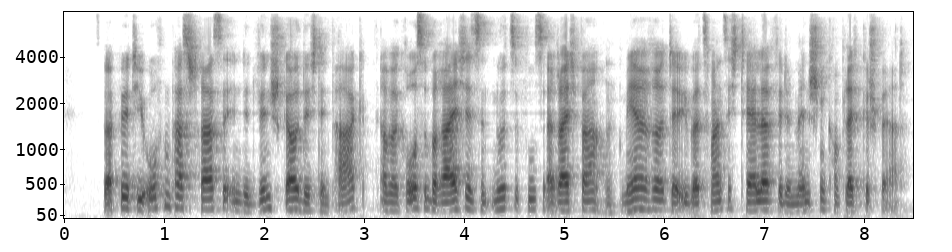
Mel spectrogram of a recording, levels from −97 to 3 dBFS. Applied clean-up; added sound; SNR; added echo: neural mask model DeepFilterNet 3.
